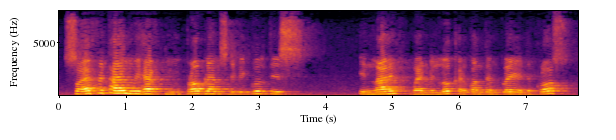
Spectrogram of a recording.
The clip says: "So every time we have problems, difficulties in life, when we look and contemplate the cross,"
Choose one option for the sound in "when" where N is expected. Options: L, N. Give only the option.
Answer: N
